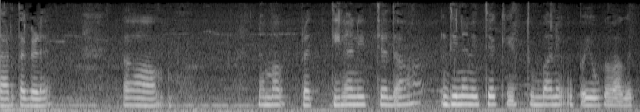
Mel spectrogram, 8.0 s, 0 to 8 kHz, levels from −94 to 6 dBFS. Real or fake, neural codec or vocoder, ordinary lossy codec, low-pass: real; none; MP3, 32 kbps; 7.2 kHz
